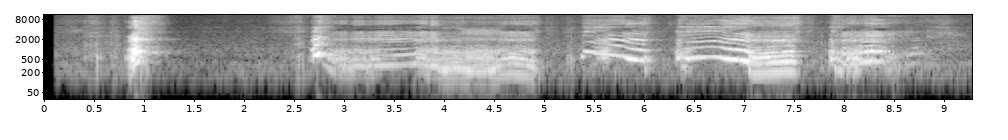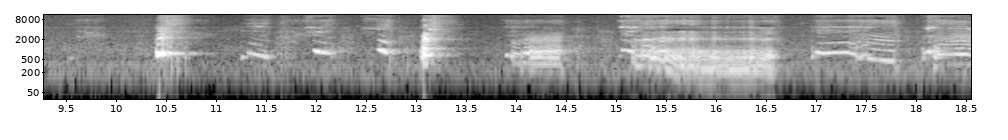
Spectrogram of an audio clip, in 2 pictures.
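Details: Boxer dog on a house sit in Mexico, rousing people in the morning as a daily alarm clock; sharp barks mixed with long wavering whines and yowls in bursts, with short pauses between.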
